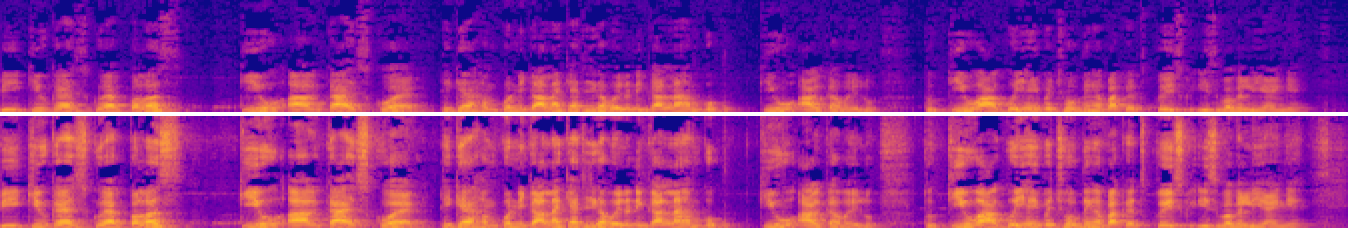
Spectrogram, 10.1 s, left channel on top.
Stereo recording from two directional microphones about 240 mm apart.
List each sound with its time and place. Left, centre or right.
0.0 s speech: right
